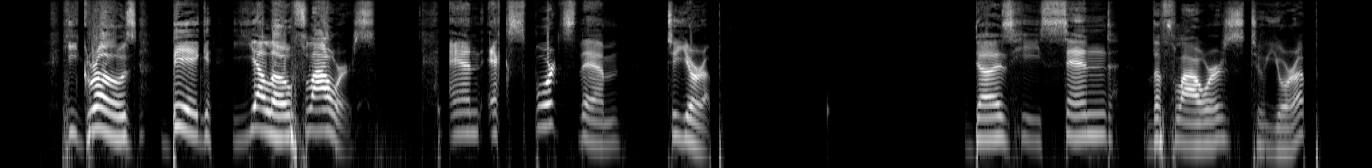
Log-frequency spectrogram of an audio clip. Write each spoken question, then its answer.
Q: Does he send the flowers to Europe?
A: Yes, he exports them to Europe.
